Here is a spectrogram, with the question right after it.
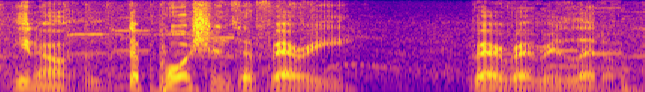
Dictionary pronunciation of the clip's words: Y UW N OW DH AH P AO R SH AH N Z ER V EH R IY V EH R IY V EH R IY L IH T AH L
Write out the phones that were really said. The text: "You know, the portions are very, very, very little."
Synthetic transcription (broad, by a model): Y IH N OW DH AH P AO R SH AH N Z ER V EH R IY V EH R IY V EH R IY L IH T L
